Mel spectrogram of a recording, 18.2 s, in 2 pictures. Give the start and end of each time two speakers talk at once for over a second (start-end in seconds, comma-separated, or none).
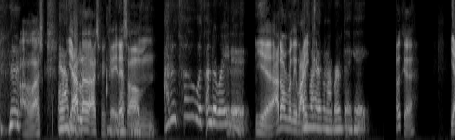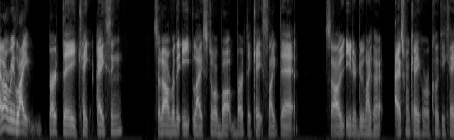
1.3-3.1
